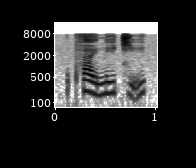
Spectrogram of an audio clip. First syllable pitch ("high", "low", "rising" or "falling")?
falling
